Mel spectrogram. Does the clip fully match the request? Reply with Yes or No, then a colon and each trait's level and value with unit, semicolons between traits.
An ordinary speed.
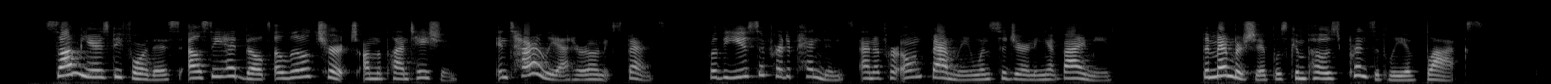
Yes: average, 155 wpm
